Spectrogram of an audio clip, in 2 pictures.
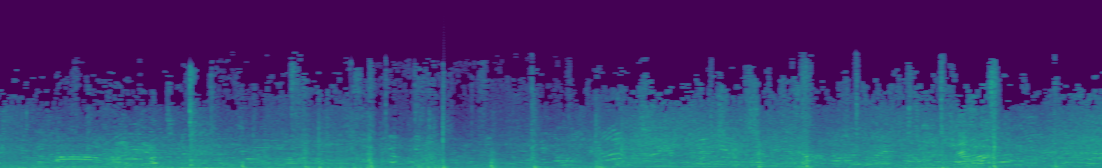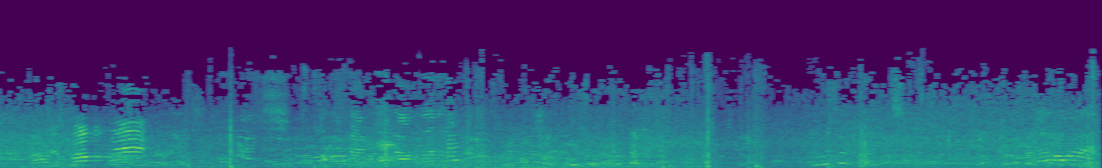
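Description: A crowd of adults and children chatters and calls out nearby.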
